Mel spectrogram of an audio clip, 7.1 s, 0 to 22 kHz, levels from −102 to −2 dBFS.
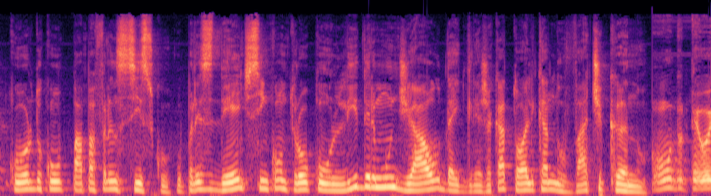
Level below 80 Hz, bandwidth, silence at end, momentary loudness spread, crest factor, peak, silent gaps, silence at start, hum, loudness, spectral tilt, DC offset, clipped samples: -46 dBFS; 16.5 kHz; 0 s; 6 LU; 14 dB; 0 dBFS; none; 0.1 s; none; -14 LUFS; -5 dB/octave; under 0.1%; under 0.1%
